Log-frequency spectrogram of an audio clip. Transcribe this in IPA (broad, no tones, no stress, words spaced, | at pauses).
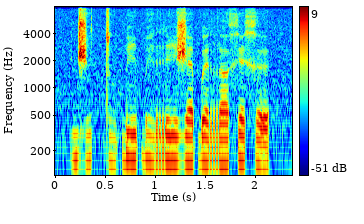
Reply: d͡ʒi̤tːo̤ɓi ɓe̤ri ʒɛɓɘrɐ xexɘ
